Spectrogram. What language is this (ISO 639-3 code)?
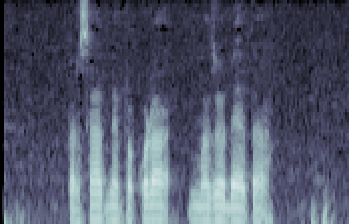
mki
